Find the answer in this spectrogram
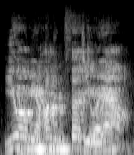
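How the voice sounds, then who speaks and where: A man's voice: sits high, a little fast, sharp tone, very echoey, far from the mic. A man voicing a whiny, irritable café manager who talks in a defensive, grumbling way.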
